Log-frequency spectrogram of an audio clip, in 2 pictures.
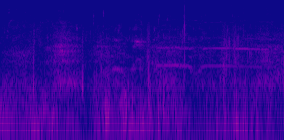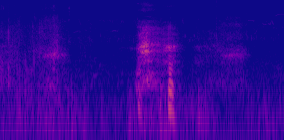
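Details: Chickens kept near old mine workings on a walk up Carn Marth, Redruth, Cornwall, in damp conditions by a running stream, give short harsh squawks, loudest in two bursts near the end, over steady rushing and a faint thin whistle.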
